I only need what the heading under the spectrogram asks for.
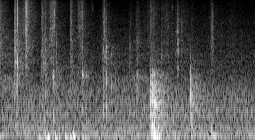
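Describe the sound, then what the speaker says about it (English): Tarot cards are shuffled by hand in a quiet room, giving soft, papery riffles and taps that come in uneven bursts, close and faint. "Oh, this is the last shuffle."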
